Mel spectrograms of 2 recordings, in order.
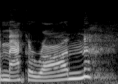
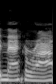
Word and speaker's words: macaron: a different thing but when I say macaron I kind of feel like a pretentious little a-hole which I'm not or am I I don't know I don't like saying it right because everyone says it wrong I just want to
